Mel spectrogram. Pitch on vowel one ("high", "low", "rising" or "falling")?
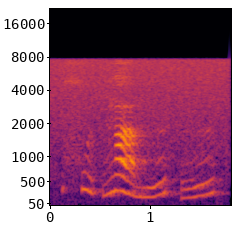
falling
